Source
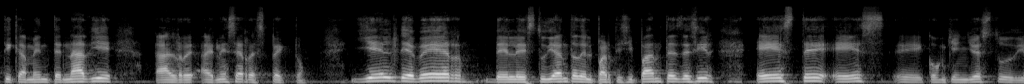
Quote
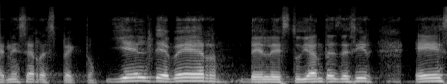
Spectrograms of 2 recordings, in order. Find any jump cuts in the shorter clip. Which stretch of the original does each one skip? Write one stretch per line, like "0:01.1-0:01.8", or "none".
0:03.1-0:03.5
0:05.7-0:06.7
